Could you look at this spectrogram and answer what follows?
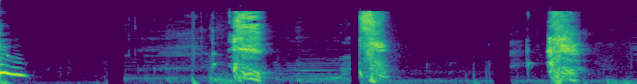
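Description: Three sharp, explosive sneeze bursts, each with a brief intake before it, over faint background music.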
